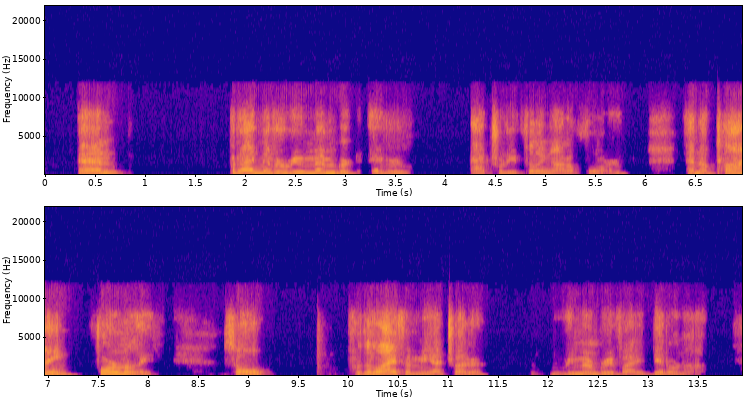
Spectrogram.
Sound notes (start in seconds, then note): none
